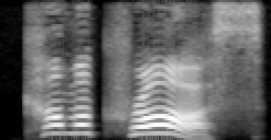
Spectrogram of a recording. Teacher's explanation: The stress is usually on across in both meanings.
